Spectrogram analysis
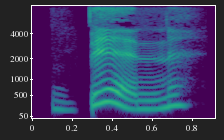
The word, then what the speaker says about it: bin: The words bin and bean sound very similar but are very different. A bin is a container. A bean is something you eat. Bin has a short I sound like in sit or win.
